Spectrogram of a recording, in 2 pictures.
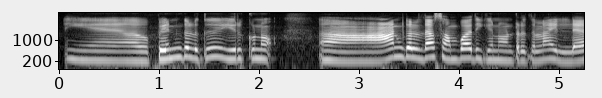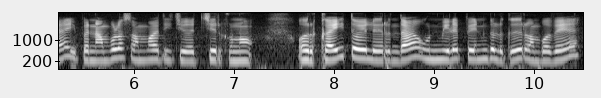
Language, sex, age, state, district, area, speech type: Tamil, female, 45-60, Tamil Nadu, Tiruvannamalai, rural, spontaneous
